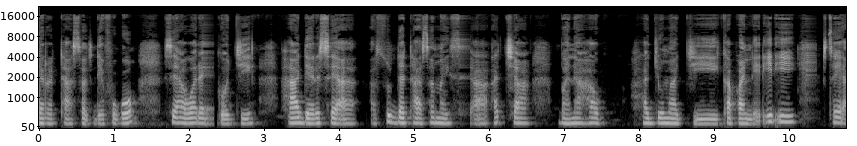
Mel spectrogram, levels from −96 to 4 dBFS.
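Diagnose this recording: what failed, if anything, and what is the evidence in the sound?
AAC frame loss with concealment at 2.20 to 2.42 s, 5.61 to 5.82 s (just after "tasa me") and 10.24 to 10.39 s. Each is a brief smeared, noisy patch in the speech where detail dissolves and comes back. The gaps of about 149, 128 and 107 ms fit runs of roughly seven, six and five AAC frames lost. The decoder covered each run by extending the last good spectrum with scrambled signs or interpolated energy.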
